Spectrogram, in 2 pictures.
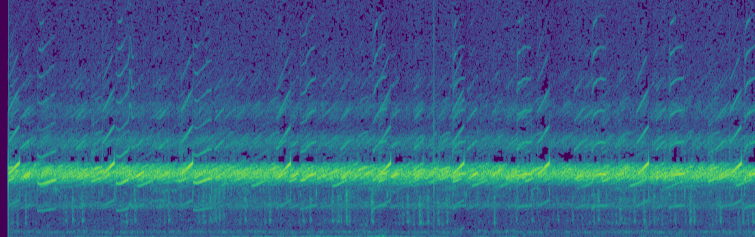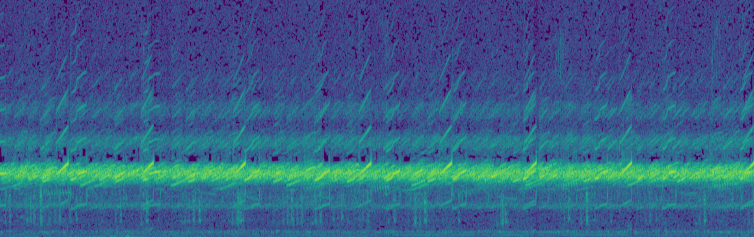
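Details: Spring peepers calling in a New Hampshire swamp during the first week of April: a dense, unbroken chorus of high, piercing peeps layered over one another, with a few low, clucking wood frog calls in the background.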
